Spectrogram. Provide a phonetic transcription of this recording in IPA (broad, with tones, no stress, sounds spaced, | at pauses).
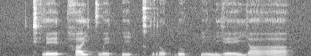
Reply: kʰ l eː˦˥ t̚ h a˥˩ j k w e˨˩ k̚ w i˦˥ ʔ kʰ r o˨˩ k̚ l u˦˥ k̚ p i˨˩ n j eː˧ j aː˩˦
